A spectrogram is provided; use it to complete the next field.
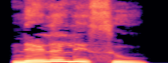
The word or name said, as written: ನೆಳಲಿಸು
